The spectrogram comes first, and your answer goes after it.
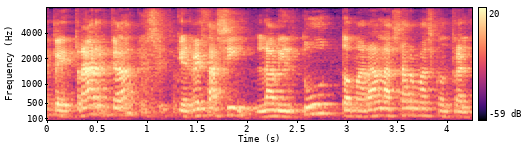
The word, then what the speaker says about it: virtud: De hecho, a esta autosuficiencia es lo que Maquiavelo denomina como la virtud, con acento en la U.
